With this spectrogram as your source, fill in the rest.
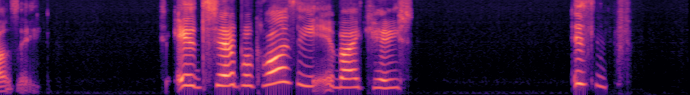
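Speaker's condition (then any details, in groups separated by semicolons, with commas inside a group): Cerebral palsy; from birth; physical therapy; had speech therapy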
